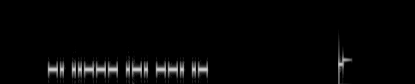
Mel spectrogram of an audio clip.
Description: Morse code, heard as a keyed tone, about 40 wpm, 700 Hz. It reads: N2RGA
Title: USA Call Signs - 5 Characters - 2x Character Spacing - 40wpm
